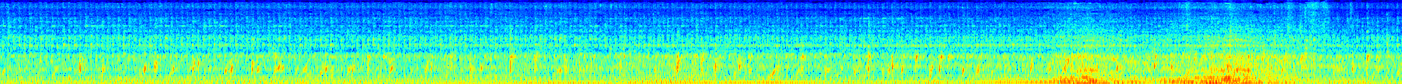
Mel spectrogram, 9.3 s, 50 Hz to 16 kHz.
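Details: Yamaha 9.9 hp outboard in test tank, impeller confirmed working, only runs on choke: uneven faltering idle nearly dying as choke pushed in, brief surge when pulled out; stumbling near stall from fuel starvation, primer bulb not decompressing.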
